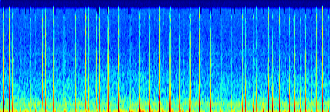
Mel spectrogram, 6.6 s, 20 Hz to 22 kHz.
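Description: Two small, solid, light wooden blocks are knocked together and tapped with fingers in front of the microphone. About 44 sharp, dry clicks come in an uneven, quick rhythm. Each knock stops almost instantly over a faint low hum.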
